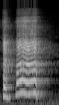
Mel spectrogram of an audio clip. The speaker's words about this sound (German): Das war mein Stuhl. Ich habe meinen Stuhl nach hinten gerückt.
